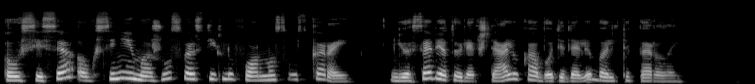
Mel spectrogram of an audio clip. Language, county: Lithuanian, Vilnius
